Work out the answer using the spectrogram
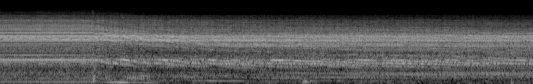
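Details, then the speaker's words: DIY 10 HP rotary phase converter fed 241 V through a 50 A welder plug, start button held long enough: idler spins up cleanly to a steady, even whir, no buzz or growl. Normal start and run. "stop works great. Start works great."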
